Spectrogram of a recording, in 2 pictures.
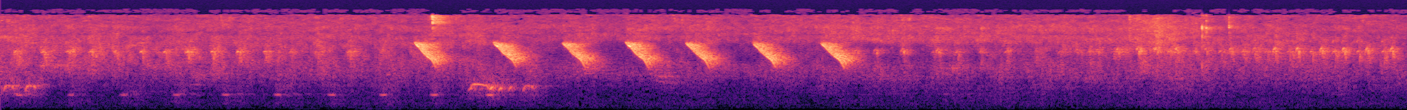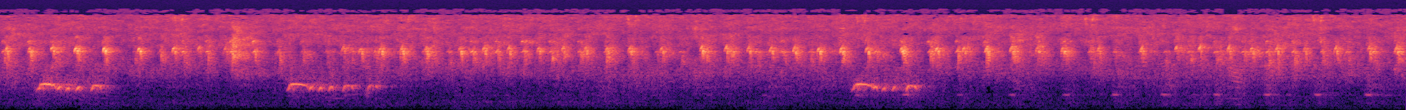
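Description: Birds calling: a series of about seven loud, quick, downward-sliding whistled notes, over a fast pulsing chirr, with a few short lower calls later on.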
